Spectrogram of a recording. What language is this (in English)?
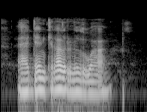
Kabyle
